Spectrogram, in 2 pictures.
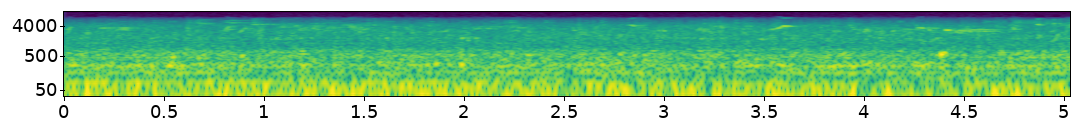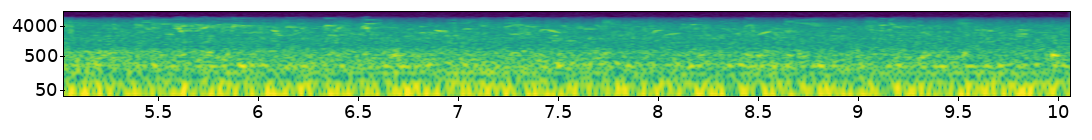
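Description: Faint small birds chirping, many short high calls scattered throughout, over a steady low hiss and hum.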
